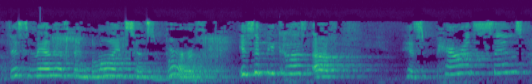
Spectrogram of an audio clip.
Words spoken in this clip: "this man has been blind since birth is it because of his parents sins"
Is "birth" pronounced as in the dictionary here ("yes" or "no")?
yes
